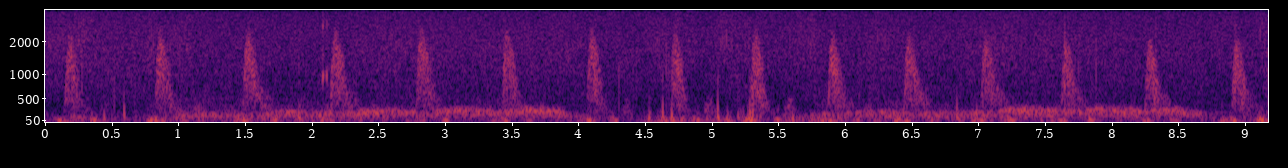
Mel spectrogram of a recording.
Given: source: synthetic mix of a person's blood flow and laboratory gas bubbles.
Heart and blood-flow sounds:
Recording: Doppler ultrasound of blood flow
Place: subclavian vein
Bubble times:
2.06-2.20 s: bubbles
5.20-5.36 s: bubbles
From the record:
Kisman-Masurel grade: 111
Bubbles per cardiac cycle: 1 to 2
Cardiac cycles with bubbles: 1 to 10%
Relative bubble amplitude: barely perceptible (0.100 to 0.250)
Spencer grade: 1 (occasional bubble signal discernible with the cardiac motion signal, with majority of cardiac periods free of bubbles)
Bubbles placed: anywhere in the cardiac cycle

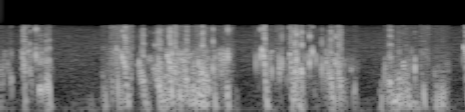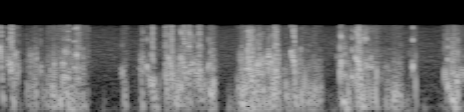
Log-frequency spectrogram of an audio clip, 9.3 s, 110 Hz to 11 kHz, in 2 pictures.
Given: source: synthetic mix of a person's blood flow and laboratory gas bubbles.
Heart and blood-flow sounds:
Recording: Doppler ultrasound of blood flow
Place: subclavian vein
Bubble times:
0.00-0.12 s: bubbles
0.19-0.54 s: bubbles
1.00-1.31 s: bubbles
1.35-2.32 s: bubbles
2.51-3.58 s: bubbles
3.81-4.49 s: bubbles
4.60-4.85 s: bubbles
4.88-5.54 s: bubbles
5.83-5.93 s: bubbles
6.02-6.83 s: bubbles
7.00-7.87 s: bubbles
8.00-8.68 s: bubbles
8.72-8.83 s: bubbles
9.04-9.30 s: bubbles
From the record:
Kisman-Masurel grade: 444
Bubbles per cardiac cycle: continuous sound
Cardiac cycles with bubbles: 100%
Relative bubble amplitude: maximal (0.775 to 0.999)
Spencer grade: 4 (maximum detectable bubble signal sounding continuously throughout systole and diastole of every cardiac period, and overriding the amplitude of the normal cardiac signals)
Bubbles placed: anywhere in the cardiac cycle

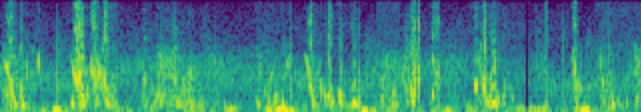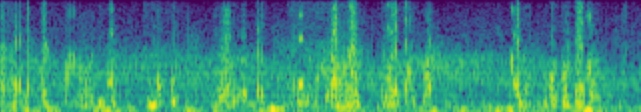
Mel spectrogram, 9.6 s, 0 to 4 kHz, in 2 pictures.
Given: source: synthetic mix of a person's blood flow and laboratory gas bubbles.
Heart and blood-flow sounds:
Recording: Doppler ultrasound of blood flow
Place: subclavian vein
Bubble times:
0.01-0.33 s: bubbles
0.49-0.96 s: bubbles
1.06-1.55 s: bubbles
1.90-2.20 s: bubbles
2.27-2.71 s: bubbles
2.81-3.18 s: bubbles
3.22-3.31 s: bubbles
3.52-3.86 s: bubbles
4.27-4.38 s: bubbles
4.46-5.02 s: bubbles
5.09-5.19 s: bubbles
5.26-5.70 s: bubbles
5.88-6.17 s: bubbles
6.38-6.81 s: bubbles
6.96-7.54 s: bubbles
7.63-8.11 s: bubbles
8.61-9.33 s: bubbles
9.47-9.51 s: bubbles
From the record:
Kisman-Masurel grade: 242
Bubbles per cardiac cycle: several, 3 to 8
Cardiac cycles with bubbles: 100%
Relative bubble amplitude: moderate (0.250 to 0.450)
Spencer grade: 3 (all of the cardiac periods contain showers or single bubble signals, but not dominating or overriding the cardiac motion signals)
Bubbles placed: anywhere in the cardiac cycle

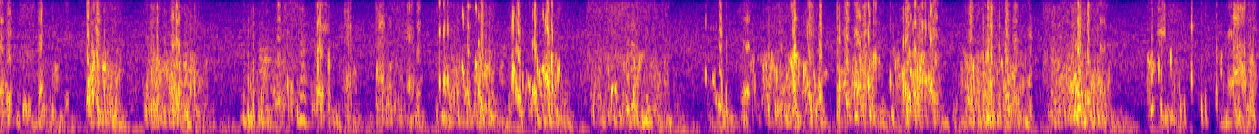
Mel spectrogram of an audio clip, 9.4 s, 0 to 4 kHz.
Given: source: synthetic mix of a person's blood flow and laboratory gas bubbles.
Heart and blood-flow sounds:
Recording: Doppler ultrasound of blood flow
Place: precordium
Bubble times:
0.00-0.54 s: bubbles
0.65-0.94 s: bubbles
1.05-1.54 s: bubbles
1.79-2.67 s: bubbles
2.82-3.17 s: bubbles
3.26-3.76 s: bubbles
3.80-4.29 s: bubbles
4.40-5.03 s: bubbles
5.26-5.49 s: bubbles
5.54-6.23 s: bubbles
6.28-7.08 s: bubbles
7.22-7.75 s: bubbles
7.82-8.36 s: bubbles
8.59-9.45 s: bubbles
From the record:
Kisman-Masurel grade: 444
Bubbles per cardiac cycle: continuous sound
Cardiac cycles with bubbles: 100%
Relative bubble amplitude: maximal (0.775 to 0.999)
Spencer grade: 4 (maximum detectable bubble signal sounding continuously throughout systole and diastole of every cardiac period, and overriding the amplitude of the normal cardiac signals)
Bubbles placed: anywhere in the cardiac cycle

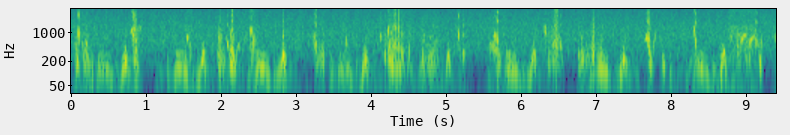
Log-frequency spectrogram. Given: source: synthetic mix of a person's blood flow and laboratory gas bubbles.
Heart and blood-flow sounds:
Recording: Doppler ultrasound of blood flow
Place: precordium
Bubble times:
0.03-0.27 s: bubbles
0.78-0.94 s: bubbles
1.51-1.62 s: bubbles
1.93-2.25 s: bubbles
2.35-2.50 s: bubbles
3.22-3.39 s: bubbles
3.65-3.72 s: bubbles
4.11-4.55 s: bubbles
4.67-4.92 s: bubbles
5.14-5.26 s: bubbles
5.56-5.76 s: bubbles
6.30-6.57 s: bubbles
6.74-7.10 s: bubbles
7.62-7.80 s: bubbles
7.87-7.95 s: bubbles
8.26-8.38 s: bubbles
8.77-9.24 s: bubbles
9.38-9.41 s: bubbles
From the record:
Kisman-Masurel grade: 243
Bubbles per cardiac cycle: several, 3 to 8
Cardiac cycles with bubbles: 100%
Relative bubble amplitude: loud (0.450 to 0.775)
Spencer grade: 3 (all of the cardiac periods contain showers or single bubble signals, but not dominating or overriding the cardiac motion signals)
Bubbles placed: only in the low amplitude regions of the cardiac cycle

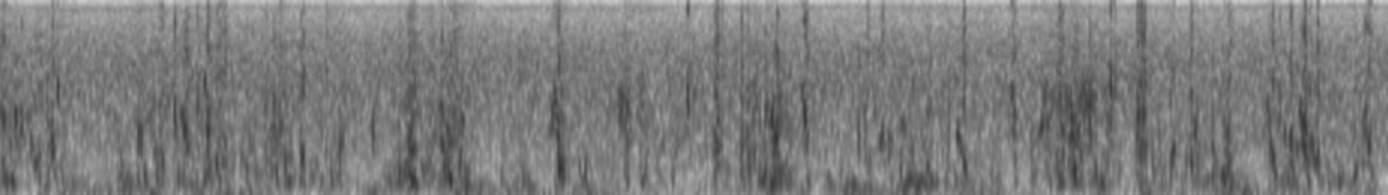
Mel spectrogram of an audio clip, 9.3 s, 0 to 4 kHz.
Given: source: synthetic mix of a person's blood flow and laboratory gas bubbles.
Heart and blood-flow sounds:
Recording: Doppler ultrasound of blood flow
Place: precordium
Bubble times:
0.00-0.52 s: bubbles
0.75-2.33 s: bubbles
2.45-2.54 s: bubbles
2.56-3.17 s: bubbles
3.64-4.64 s: bubbles
4.69-5.45 s: bubbles
5.67-6.81 s: bubbles
6.86-7.50 s: bubbles
7.53-8.27 s: bubbles
8.39-9.21 s: bubbles
From the record:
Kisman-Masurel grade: 444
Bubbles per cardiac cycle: continuous sound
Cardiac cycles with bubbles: 100%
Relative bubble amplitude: maximal (0.775 to 0.999)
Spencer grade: 4 (maximum detectable bubble signal sounding continuously throughout systole and diastole of every cardiac period, and overriding the amplitude of the normal cardiac signals)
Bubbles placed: anywhere in the cardiac cycle

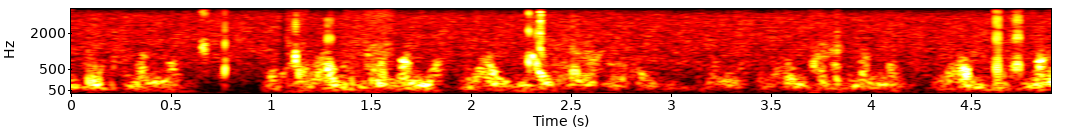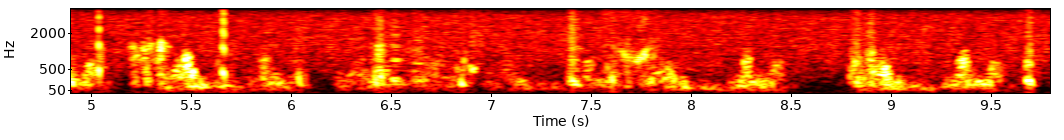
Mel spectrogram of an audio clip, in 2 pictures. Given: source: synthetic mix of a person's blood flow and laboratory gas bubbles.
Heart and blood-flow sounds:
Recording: Doppler ultrasound of blood flow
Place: precordium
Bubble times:
0.06-0.23 s: bubbles
0.64-0.69 s: bubbles
0.73-0.81 s: bubbles
1.03-1.61 s: bubbles
2.25-2.80 s: bubbles
3.56-3.61 s: bubbles
3.69-3.87 s: bubbles
4.59-4.76 s: bubbles
4.85-4.95 s: bubbles
4.99-5.08 s: bubbles
5.18-5.45 s: bubbles
5.62-5.70 s: bubbles
6.01-6.11 s: bubbles
6.39-6.76 s: bubbles
6.79-6.93 s: bubbles
7.37-7.47 s: bubbles
7.55-7.84 s: bubbles
8.78-9.01 s: bubbles
9.64-9.74 s: bubbles
From the record:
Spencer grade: 3 (all of the cardiac periods contain showers or single bubble signals, but not dominating or overriding the cardiac motion signals)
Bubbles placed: only in the low amplitude regions of the cardiac cycle

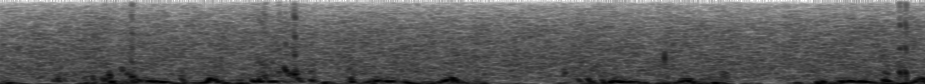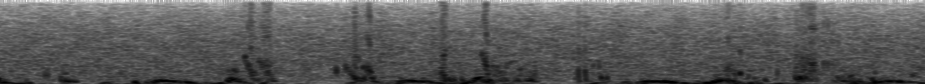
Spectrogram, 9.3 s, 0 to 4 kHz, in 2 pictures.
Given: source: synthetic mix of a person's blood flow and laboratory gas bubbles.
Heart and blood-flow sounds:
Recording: Doppler ultrasound of blood flow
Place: precordium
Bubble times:
0.24-0.74 s: bubbles
0.89-0.95 s: bubbles
1.23-1.61 s: bubbles
1.72-1.79 s: bubbles
2.80-3.11 s: bubbles
3.28-3.37 s: bubbles
3.59-3.66 s: bubbles
4.39-4.57 s: bubbles
4.83-5.06 s: bubbles
5.75-6.03 s: bubbles
6.28-6.54 s: bubbles
6.80-7.33 s: bubbles
7.50-7.68 s: bubbles
8.16-8.55 s: bubbles
8.58-9.11 s: bubbles
9.17-9.22 s: bubbles
From the record:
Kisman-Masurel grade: 242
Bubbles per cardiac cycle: several, 3 to 8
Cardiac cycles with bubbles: 100%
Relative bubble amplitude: moderate (0.250 to 0.450)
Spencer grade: 3 (all of the cardiac periods contain showers or single bubble signals, but not dominating or overriding the cardiac motion signals)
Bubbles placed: only in the low amplitude regions of the cardiac cycle

